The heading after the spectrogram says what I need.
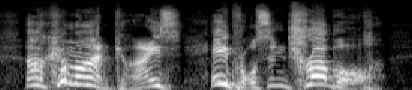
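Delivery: very high, loud, slow, drawn-out call. Comparing a voice actor's roles, quoting one: Leonardo voice. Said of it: "Is that Leonardo?".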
